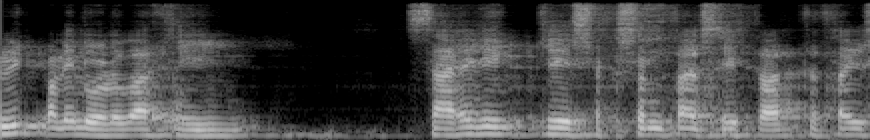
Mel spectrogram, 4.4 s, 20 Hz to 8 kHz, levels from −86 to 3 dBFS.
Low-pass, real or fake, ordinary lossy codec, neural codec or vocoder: 7.2 kHz; fake; none; codec, 24 kHz, 1 kbps, SNAC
